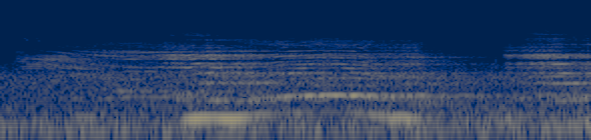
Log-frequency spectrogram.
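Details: Red deer stag roaring to intimidate rivals during the rut in woodland, trailing about ten hinds while two or three other stags follow. Deep, drawn-out harmonic bellow that swells midway, with soft background music.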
